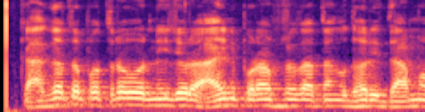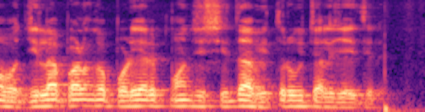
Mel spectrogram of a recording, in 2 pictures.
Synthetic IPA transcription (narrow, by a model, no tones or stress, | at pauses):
kaɡɔt̪ɔpɔt̪ɾɔonid͡ʒɔɾɔa̰inipɔɾamsɔt̪at̪aŋkud̪ʱɔɾid̪amɔd͡ʒilapaɭɔŋkɔpɔɽiaɾepɔnt͡ʃisid̪ʱabʱit̪ɔɾɔkut͡ʃalid͡ʒajt̪ʰile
